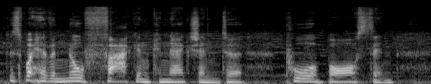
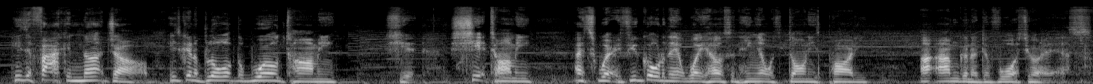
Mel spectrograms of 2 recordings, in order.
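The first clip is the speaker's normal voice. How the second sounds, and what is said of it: Put-on Boston accent, poorly done. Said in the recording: “has a fucking Boston accent. Okay, fine, yeah. That probably sucked ... give me your own damn Boston accent.”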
